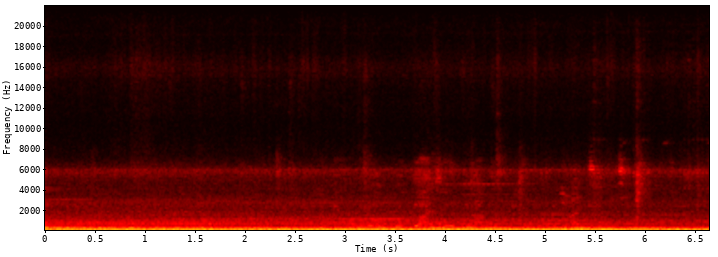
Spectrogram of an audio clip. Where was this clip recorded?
on a bus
